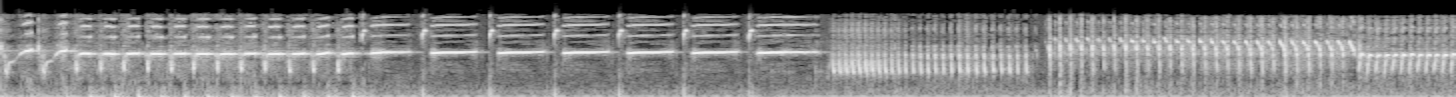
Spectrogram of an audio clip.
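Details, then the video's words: Canary song in several tours: first rapid clipped chirps, then slower spaced descending whistles, then a dense buzzy roll, and finally a fast, high, rattling trill that drops to a lower warble. "تغريد رائع لطيور الكناري"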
